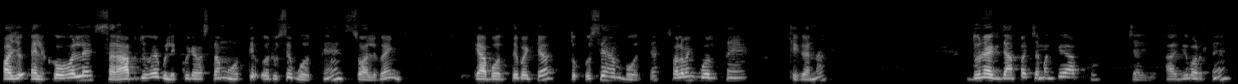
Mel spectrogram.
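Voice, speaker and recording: A man teaching a science lesson, asking questions and answering them himself, calling listeners "beta" and reading English lines slowly. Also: a little high, animated. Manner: calls listeners "beta", checks "theek hai na"; reads English text slowly, then explains in Hindi. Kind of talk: exam-prep science lesson.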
